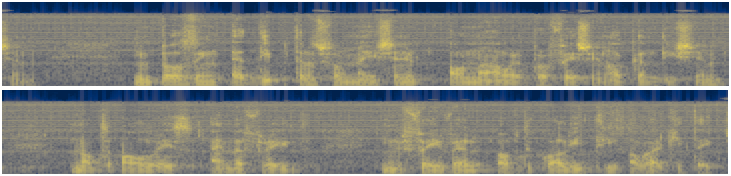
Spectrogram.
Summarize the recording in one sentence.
A man gives an address, a high pitched hum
